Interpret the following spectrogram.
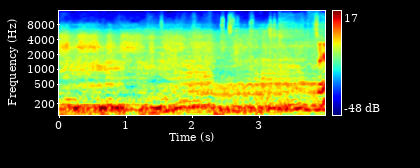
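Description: Dirt bike engines running steadily as two motorcycles climb a rocky hill trail.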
